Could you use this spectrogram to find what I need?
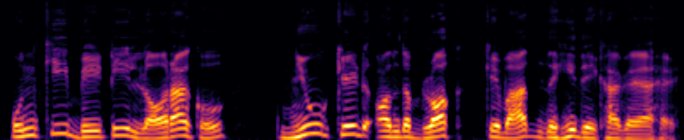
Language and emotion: Hindi, neutral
